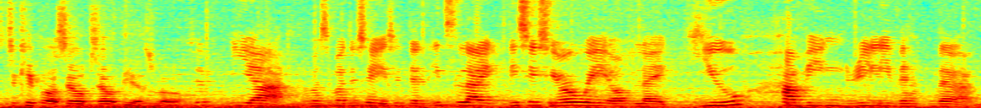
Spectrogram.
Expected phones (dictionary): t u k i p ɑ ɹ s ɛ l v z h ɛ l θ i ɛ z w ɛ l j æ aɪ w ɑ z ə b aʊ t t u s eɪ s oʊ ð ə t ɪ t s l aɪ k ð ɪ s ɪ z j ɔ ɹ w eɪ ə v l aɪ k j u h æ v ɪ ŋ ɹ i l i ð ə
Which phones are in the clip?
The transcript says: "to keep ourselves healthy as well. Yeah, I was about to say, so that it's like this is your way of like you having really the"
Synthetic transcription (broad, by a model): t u k i p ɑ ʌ s ɛ l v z h ɛ l θ i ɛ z w ɛ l j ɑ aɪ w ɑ s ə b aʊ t t u s eɪ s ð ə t ɪ t s l aɪ k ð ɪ s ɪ s j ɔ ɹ w eɪ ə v l aɪ k j u h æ v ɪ ŋ ɹ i l i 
